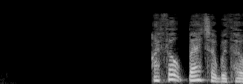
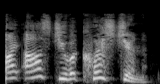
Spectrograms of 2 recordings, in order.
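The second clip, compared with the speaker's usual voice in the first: screaming; 9 semitones higher than usual. A narrator's reading. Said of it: "she screamed".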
